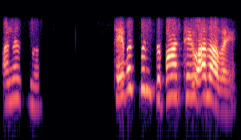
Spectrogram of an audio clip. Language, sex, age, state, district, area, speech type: Kashmiri, female, 30-45, Jammu and Kashmir, Ganderbal, rural, conversation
